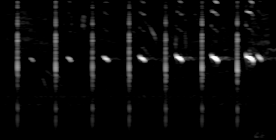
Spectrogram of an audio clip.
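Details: Red-crested korhaan in Kruger National Park: sharp dry clicks about twice a second, alternating with short high piping whistles that grow louder and longer as the series builds.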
